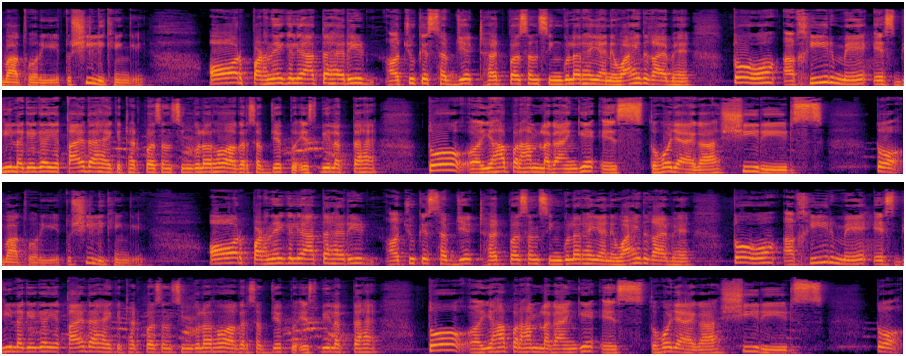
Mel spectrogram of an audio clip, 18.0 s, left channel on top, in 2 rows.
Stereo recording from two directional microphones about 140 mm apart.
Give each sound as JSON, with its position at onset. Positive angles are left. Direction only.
{"t": 0.0, "sound": "speech", "side_deg": 30}
{"t": 2.0, "sound": "speech", "side_deg": 20}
